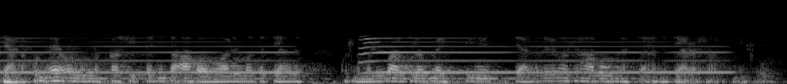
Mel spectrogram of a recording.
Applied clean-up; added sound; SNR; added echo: none; Wind instrument, woodwind instrument; 6 dB; reverberation time 1.1 s.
